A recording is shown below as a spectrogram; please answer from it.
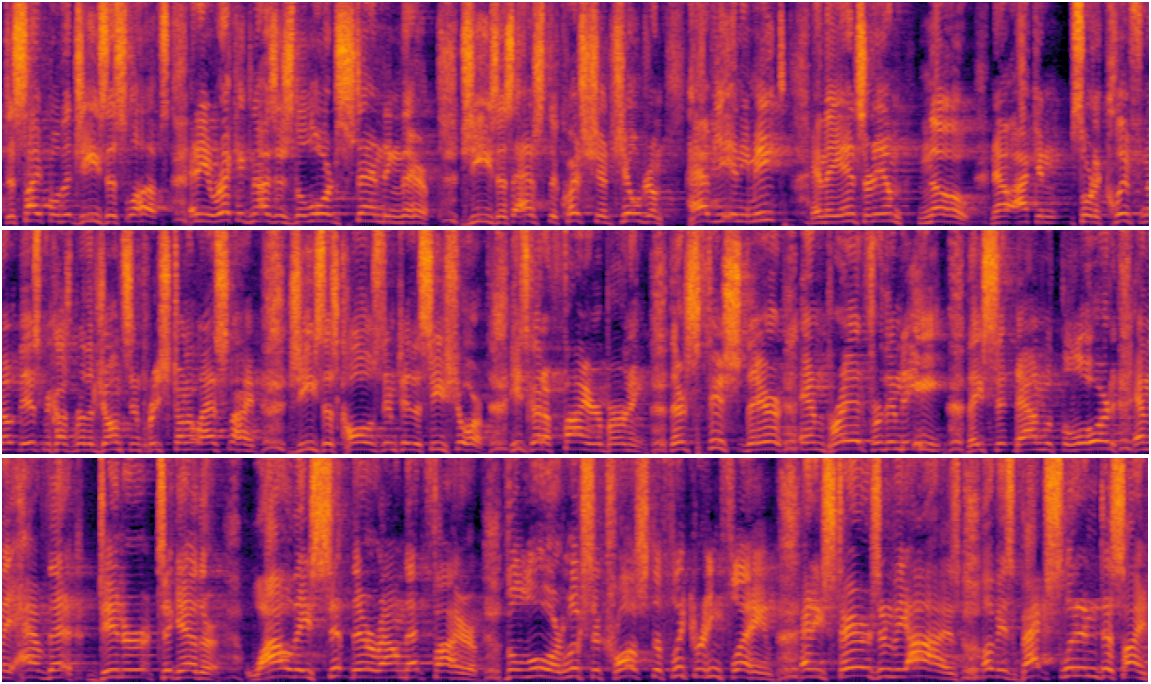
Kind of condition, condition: setting, live audience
